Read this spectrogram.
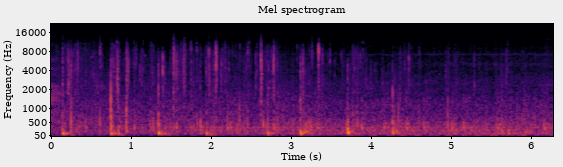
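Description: Footsteps tap on a hard pavement.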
